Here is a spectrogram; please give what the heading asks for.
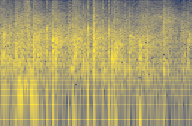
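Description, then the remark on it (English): An audience in a church claps for the deacons: a steady patter of overlapping, irregular hand claps at moderate volume, with no one talking, tapering off slightly at the end. “And so you could, if you wanted to clap, you could.”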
